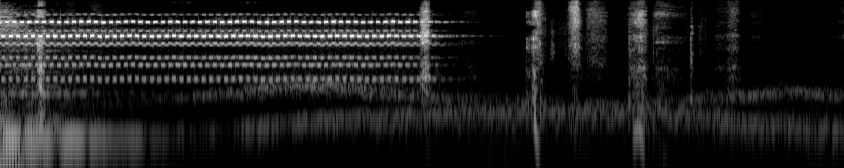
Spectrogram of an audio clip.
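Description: A sustained, shimmering hum of a cartoon energy sound effect, the glow of a healing power, that fades and stops about four seconds in. A few short clicks and pops follow, quieter.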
